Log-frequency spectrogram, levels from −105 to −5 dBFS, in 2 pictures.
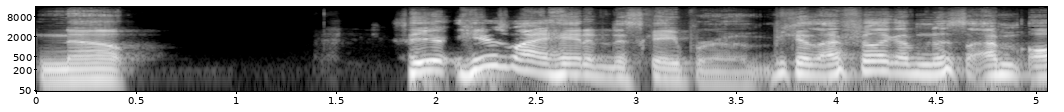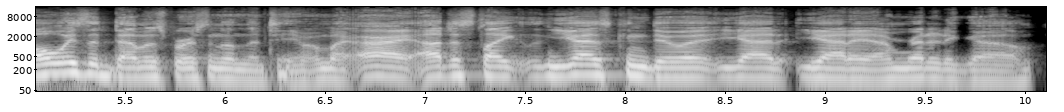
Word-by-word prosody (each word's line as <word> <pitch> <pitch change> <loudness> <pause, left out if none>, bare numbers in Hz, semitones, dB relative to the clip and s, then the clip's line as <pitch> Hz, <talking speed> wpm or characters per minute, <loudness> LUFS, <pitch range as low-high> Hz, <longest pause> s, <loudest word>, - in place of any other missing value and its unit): No. 105 0 0 1.2
So 165 - +2
here 190 +2 +6
here's 255 - +4
why 200 -6 +5
I - - +4
hated 150 -1 +3
an 120 - -6
escape 110 -2 -2
room, 85 -3 -11
because 155 -1 +1
I 145 +3 +4
feel 185 - +2
like 185 -2 +3
I'm 155 -1 +1
just 150 - +1
I'm 140 +1 +2
always 155 +5 +3
the 150 - 0
dumbest 120 -3 -2
person 115 0 -3
on 105 -2 -3
the 95 - -7
team. 95 -1 -7
I'm 100 +3 -6
like, 105 -2 -5
"Alright. 125 -3 0
I'll 125 - 0
just, 135 +1 -4
like 125 -3 0
you 130 0 -1
guys 145 -1 +2
can 135 -3 -1
do 115 0 -1
it. 110 -3 -4
You 115 - -7
got 115 -2 -3
you 120 -1 -5
got 110 -2 0
it. 105 -1 -2
I'm 110 +2 -4
ready 115 -1 -3
to 105 - -7
go." 95 +1 -9
120 Hz, 260 wpm, -20 LUFS, 105-145 Hz, 1.2 s, here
